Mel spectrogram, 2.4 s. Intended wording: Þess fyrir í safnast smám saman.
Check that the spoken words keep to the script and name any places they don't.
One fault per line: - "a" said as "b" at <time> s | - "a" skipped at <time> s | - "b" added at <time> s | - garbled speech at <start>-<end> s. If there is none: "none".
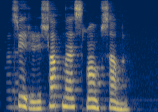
none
